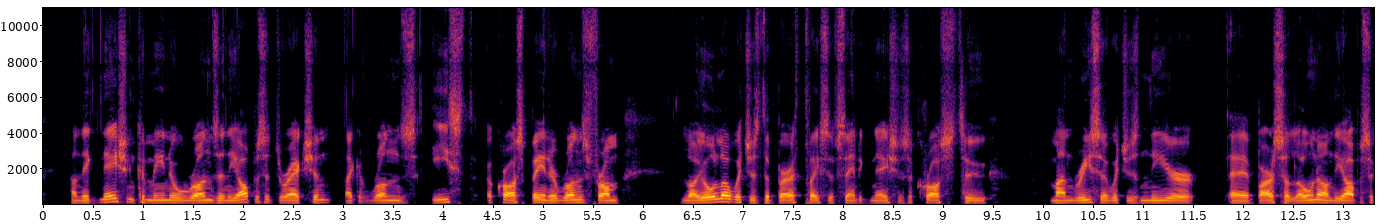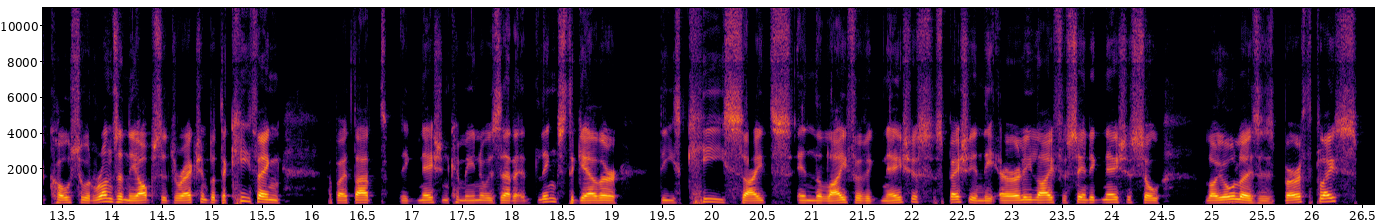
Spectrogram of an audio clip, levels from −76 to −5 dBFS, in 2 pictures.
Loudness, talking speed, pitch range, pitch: -21 LUFS, 180 wpm, 120-140 Hz, 125 Hz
